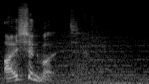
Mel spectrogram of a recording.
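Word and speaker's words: Eichenwalde: can write if you want the correct german pronunciation as an austrian it's going to be ice invite to be honest austrian is a little softer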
